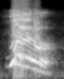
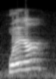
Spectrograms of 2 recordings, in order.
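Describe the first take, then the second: First: High, loud "Where"; loud exclaimed question. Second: Said in the usual way. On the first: Acted. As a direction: fire the question out sharply. First take of character's question.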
